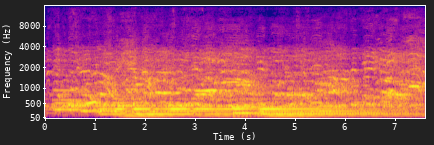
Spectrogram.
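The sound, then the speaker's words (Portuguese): A large crowd in a stage play of Jesus' trial shouts together loudly and without pause in answer to Pilate, many overlapping voices forming a dense roar with sustained, chant-like tones running through it. “Perguntou Pilatos, mas eles gritavam ainda mais.”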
